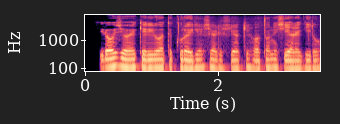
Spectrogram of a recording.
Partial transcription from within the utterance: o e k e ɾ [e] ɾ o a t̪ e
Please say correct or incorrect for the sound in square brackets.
incorrect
